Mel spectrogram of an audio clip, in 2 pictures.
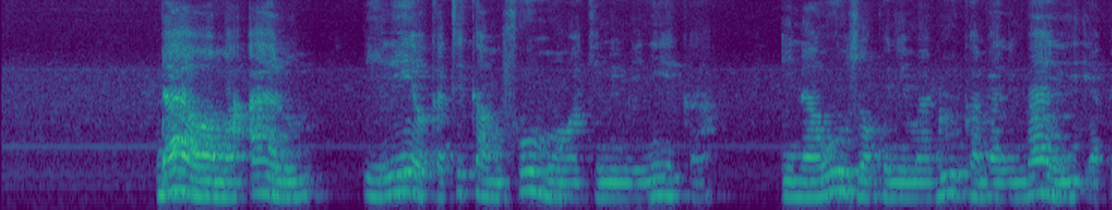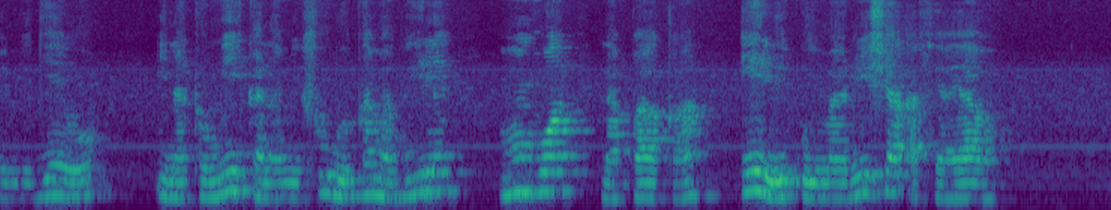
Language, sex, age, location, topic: Swahili, female, 25-35, Dar es Salaam, agriculture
